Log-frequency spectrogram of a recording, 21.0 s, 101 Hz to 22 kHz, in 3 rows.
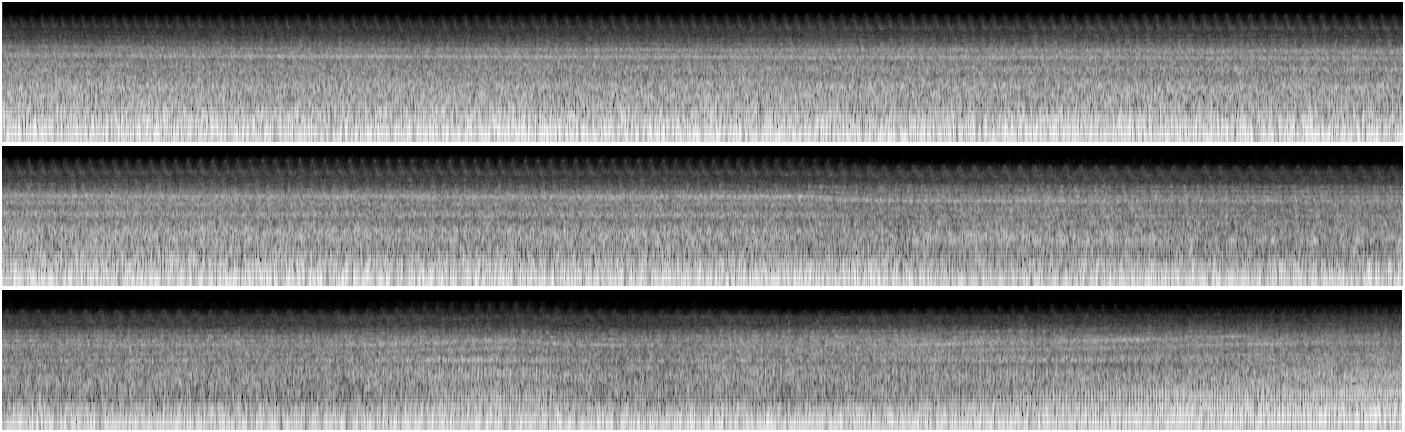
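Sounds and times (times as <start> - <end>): aircraft engine and propeller: 0.0 - 21.0.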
